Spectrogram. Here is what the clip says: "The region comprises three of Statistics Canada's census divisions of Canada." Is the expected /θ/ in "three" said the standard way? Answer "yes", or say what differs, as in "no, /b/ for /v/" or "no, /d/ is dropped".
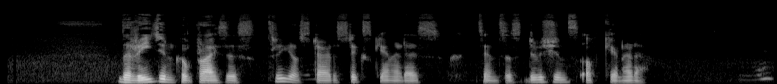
no, /t/ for /θ/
